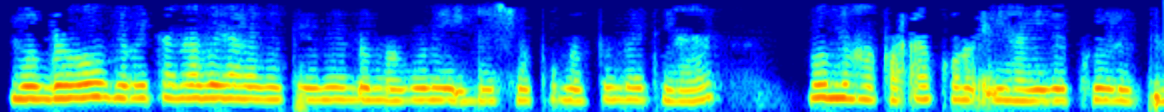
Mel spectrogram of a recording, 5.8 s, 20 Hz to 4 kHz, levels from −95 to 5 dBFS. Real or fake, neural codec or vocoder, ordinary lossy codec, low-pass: fake; codec, 16 kHz, 1 kbps, FreqCodec, smaller model; MP3, 16 kbps; 3.6 kHz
